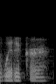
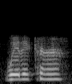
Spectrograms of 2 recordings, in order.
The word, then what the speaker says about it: Whitaker: My name, my first and last name is Michelle Whitaker. – Michelle Whitaker. – Michelle with the N. It's uh-huh. – N-I-C-H-E-L. I'm getting ready to spell it wrong. N-I-C-H-E-L-E. – Mm-hmm. – Whitaker, W-H-I-T-A-K-E-R.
